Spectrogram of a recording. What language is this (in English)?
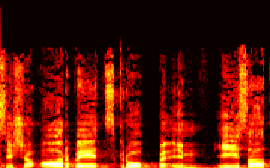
Swiss German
